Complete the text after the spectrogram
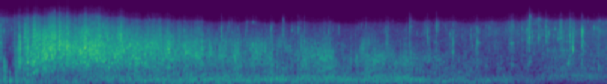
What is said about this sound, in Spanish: Se escucha una formidable explosión. El disparo ha hecho estallar las balas de la lancha, que salta hecha astillas. Un impacto certero y letal. La lancha se hunde en medio de remolinos y espuma.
